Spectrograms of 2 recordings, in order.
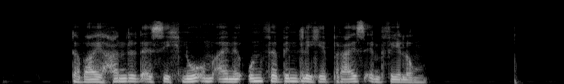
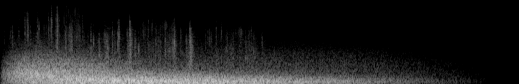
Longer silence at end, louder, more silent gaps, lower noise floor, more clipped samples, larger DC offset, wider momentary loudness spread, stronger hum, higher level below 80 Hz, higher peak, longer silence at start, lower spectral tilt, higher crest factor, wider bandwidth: first, 1.4 s vs 1.25 s; second, -24 LUFS vs -20 LUFS; neither; first, -77 dBFS vs -71 dBFS; neither; neither; second, 5 LU vs 17 LU; neither; second, -60 dBFS vs -28 dBFS; second, -8 dBFS vs -4 dBFS; first, 0.7 s vs 0 s; second, -6.5 dB/octave vs -9.5 dB/octave; about the same, 16 dB vs 16 dB; second, 8.2 kHz vs 11.5 kHz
